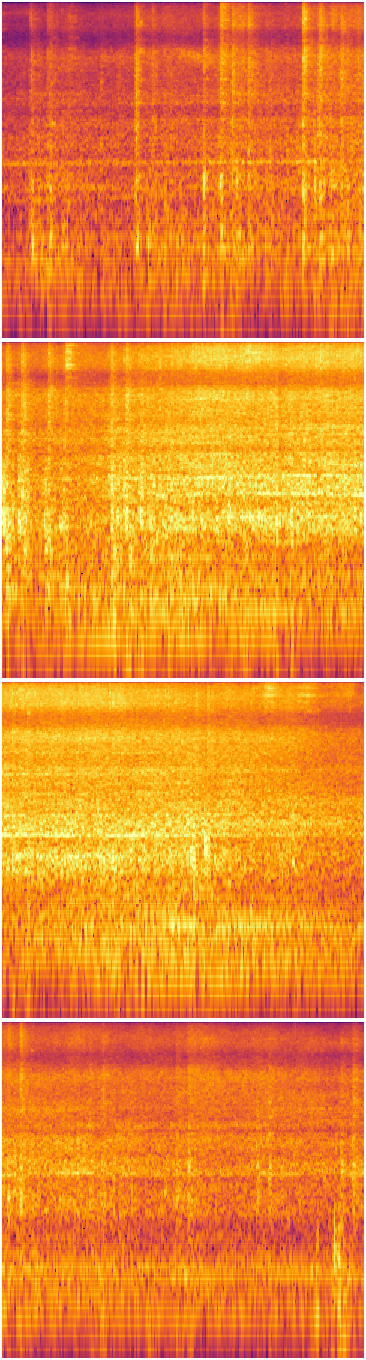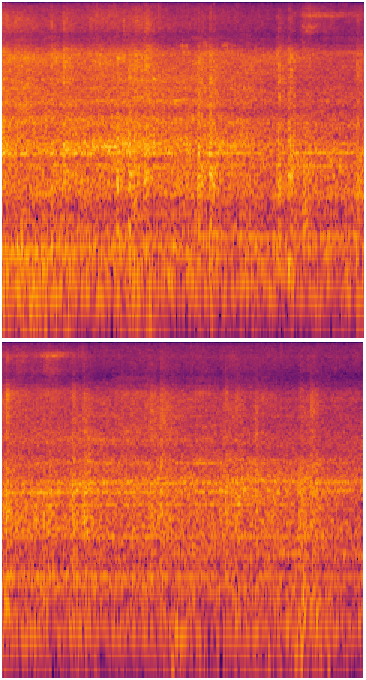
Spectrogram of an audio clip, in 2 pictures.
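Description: Tsugaru Railway diesel railcar going by: sharp clacks of its wheels over rail joints, the train sound swelling to its loudest about midway with a brief high wheel squeal, then slowly fading as it moves off.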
